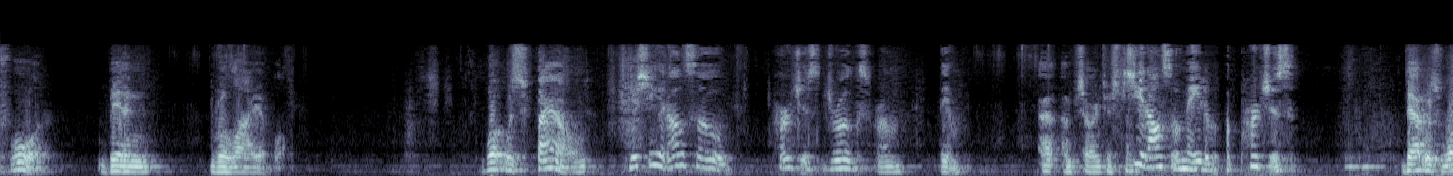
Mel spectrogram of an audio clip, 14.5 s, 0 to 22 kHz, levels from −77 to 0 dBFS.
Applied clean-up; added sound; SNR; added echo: neural separator model SepFormer DNS4.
